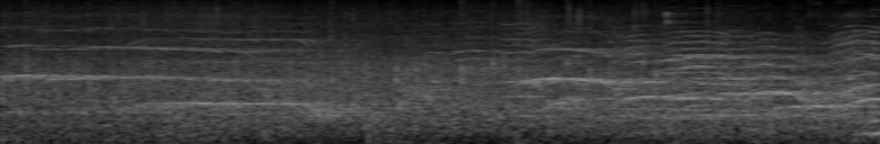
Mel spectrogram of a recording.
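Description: Audience applauding steadily in an arena, with a few faint voices from the crowd.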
